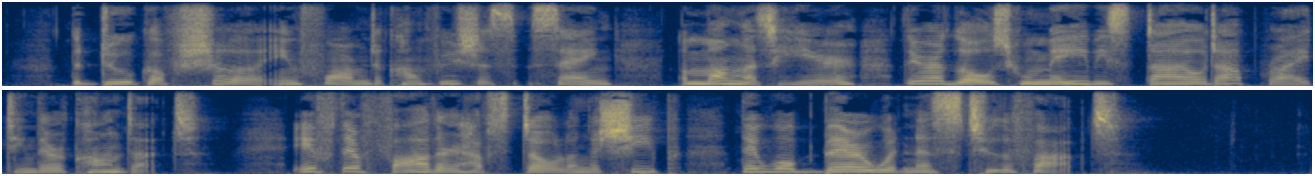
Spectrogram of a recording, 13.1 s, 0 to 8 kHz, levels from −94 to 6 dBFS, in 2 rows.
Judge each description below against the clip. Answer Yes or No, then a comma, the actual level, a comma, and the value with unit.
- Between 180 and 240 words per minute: No, average, 160 wpm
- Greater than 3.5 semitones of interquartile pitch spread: Yes, average, 4.5 semitones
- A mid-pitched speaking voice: No, high, 210 Hz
